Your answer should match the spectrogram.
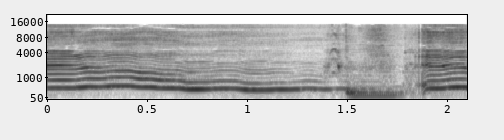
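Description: A woman's voice holding a long, humming note with a wavering vibrato that slides slowly down in pitch, breaking off about a second and a half in, with a new note starting just before the end.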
